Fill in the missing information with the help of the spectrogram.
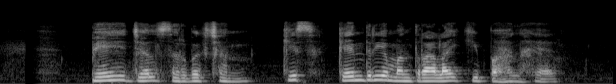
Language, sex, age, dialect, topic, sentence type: Hindi, male, 31-35, Hindustani Malvi Khadi Boli, banking, question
